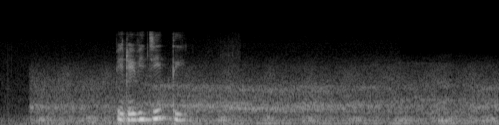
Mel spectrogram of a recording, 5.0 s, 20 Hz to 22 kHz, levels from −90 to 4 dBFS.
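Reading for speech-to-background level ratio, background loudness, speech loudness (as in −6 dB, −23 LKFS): 15.0 dB, −40.5 LKFS, −25.5 LKFS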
